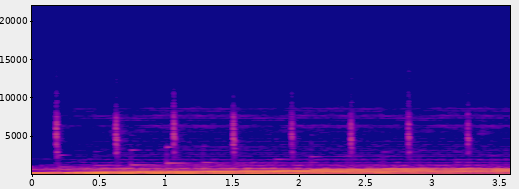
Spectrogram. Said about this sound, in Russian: В темной комнате стояла тишина, только стенные часы отстукивали. Тик-так, тик-так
